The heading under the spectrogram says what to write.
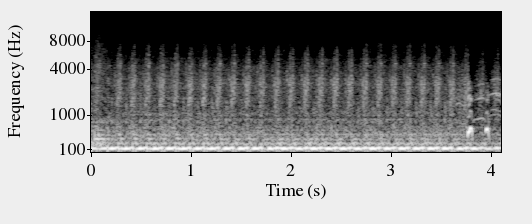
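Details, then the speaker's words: SVT Cobra that had sat unused (previous owner stopped driving it over a cooling issue), first start after sitting, running on brake cleaner spray: uneven lumpy idle with pulsing stumble, barely running, smoking; rough running. "Well, I suppose I could try to give her a little gas. See if it does anything. >> It's not running too good."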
